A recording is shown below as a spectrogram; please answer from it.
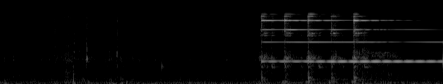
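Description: A small metal bell struck in a quick run of about five strokes, its ring holding on after the last one, rung to mark a big hit. Faint handling ticks come before it.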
